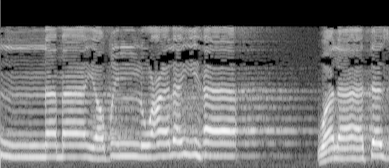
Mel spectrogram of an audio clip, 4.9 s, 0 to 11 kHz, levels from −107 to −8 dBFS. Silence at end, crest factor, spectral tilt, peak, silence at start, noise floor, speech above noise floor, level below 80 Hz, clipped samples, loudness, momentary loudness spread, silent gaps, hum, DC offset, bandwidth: 0 s; 16 dB; -3.5 dB/octave; -4 dBFS; 0 s; -39 dBFS; 21 dB; -66 dBFS; under 0.1%; -19 LUFS; 15 LU; none; none; under 0.1%; 6.6 kHz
